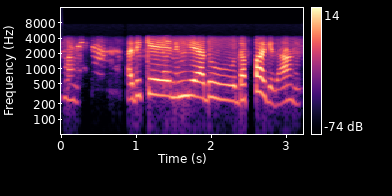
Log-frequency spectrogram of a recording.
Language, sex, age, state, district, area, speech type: Kannada, female, 18-30, Karnataka, Dakshina Kannada, rural, conversation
